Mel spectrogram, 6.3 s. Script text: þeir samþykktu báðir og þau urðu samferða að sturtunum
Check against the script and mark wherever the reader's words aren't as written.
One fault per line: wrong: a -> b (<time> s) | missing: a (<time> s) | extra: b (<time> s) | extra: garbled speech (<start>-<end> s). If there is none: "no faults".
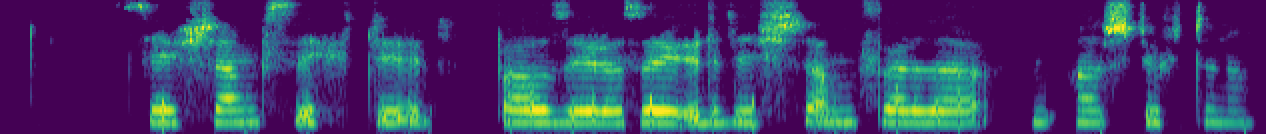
no faults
